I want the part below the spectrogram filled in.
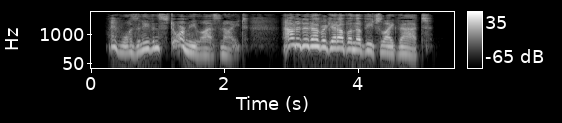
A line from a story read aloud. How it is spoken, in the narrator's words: Now walking alongside the two officers, Pete said in a breathless voice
